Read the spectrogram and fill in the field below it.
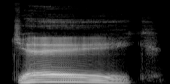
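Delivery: long, drawn-out ghostly call; tomb-like ghost. A narrator's reading. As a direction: intone it like a voice from the tomb. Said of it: "said the ghost in a tomb-like voice".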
